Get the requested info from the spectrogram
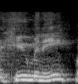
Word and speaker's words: Humoni: I call it Humoni, like human with a Y.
